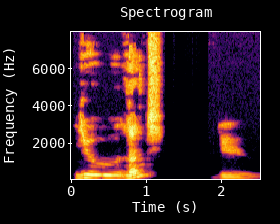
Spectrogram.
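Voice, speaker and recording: A man voicing an elderly village man who speaks in halting, broken phrases and repeats his words. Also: on the high side, wildly swooping pitch, dark tone, exaggerated voice. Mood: welcoming.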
